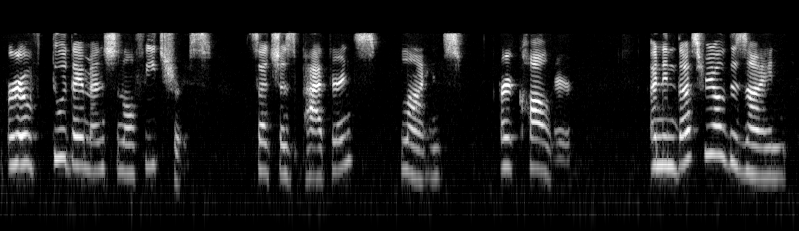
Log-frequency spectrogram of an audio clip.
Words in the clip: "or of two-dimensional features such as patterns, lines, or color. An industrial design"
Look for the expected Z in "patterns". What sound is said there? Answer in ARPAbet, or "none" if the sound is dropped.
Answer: S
